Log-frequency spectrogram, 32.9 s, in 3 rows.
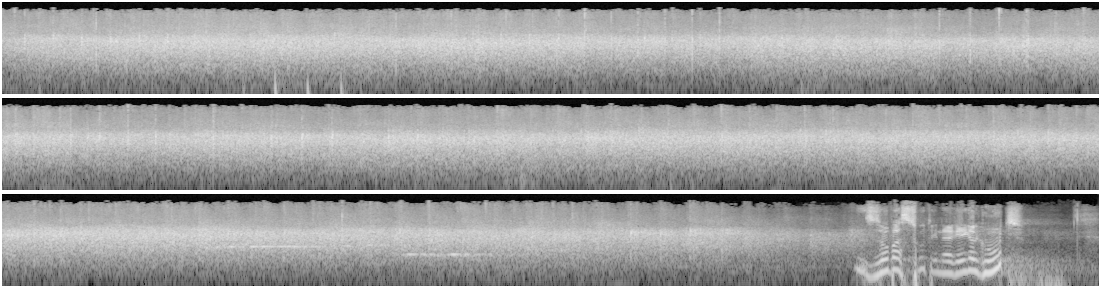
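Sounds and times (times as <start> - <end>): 
audience applause: 0.0 - 31.4
speech: 30.7 - 32.3.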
